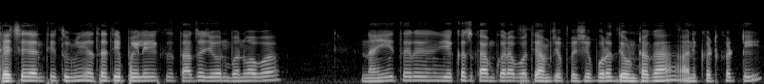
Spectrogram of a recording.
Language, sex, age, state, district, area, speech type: Marathi, male, 45-60, Maharashtra, Akola, urban, spontaneous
